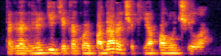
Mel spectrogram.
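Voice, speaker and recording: A man doing a loud, scolding landlady. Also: lowish voice, fairly even intonation, a little fast, lightly acted. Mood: furious. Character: furious middle-aged landlady.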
